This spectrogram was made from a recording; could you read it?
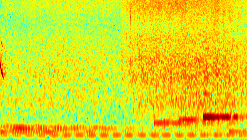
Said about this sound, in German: Gemeinsam lauscht ihr den Wellen des Meeres und hängt glücklich euren Gedanken nach.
